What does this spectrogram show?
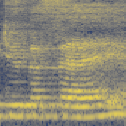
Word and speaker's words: Dubuffet: Oh, Dubuffet, I was close, okay.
